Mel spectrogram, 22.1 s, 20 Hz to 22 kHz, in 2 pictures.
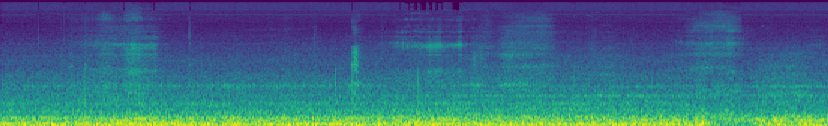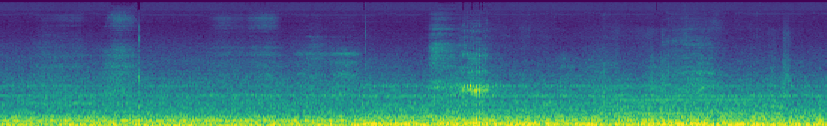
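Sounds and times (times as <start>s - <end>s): snoring: 5.2s - 6.3s, 16.9s - 17.7s.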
